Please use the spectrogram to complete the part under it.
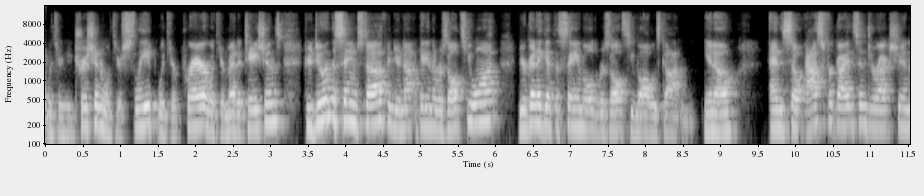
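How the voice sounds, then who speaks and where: A man's voice: high-pitched, a bit bright. Man in his forties giving a motivational coaching pep talk. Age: 40s. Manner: coaching, repetitive, pep-talk with many fillers. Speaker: sales coach. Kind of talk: motivational training call.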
